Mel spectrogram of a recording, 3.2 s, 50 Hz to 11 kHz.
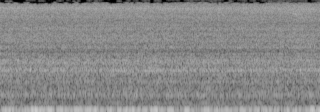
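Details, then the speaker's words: Atwood furnace in a 1996 Ballard travel trailer, running after its circuit board was replaced: a steady, low, even burner roar with no pops or sputters, normal operation. "burning sound through it and that's the good sound let's kick up it's working running feel the heat"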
